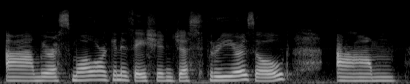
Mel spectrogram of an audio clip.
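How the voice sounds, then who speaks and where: Low-voiced woman sharing her story. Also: a little slow. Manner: earnest, animated when retelling conversations. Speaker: interview guest. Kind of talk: personal testimony in an interview.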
